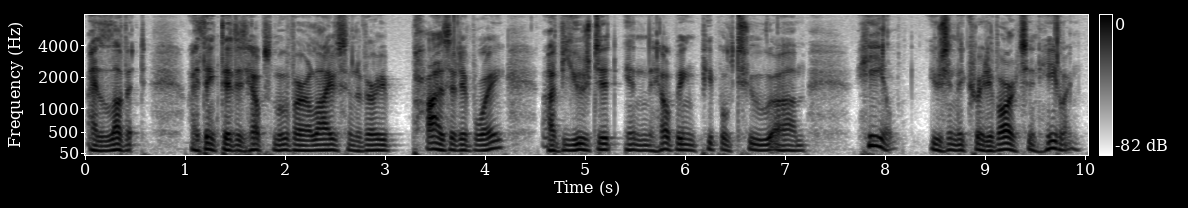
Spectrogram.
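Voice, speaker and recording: A man hosting a podcast, reading a scripted intro and then chatting with a guest in a measured way, pausing with fillers. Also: mid-range voice, steady tone, mellow. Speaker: podcast host.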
